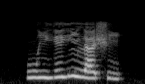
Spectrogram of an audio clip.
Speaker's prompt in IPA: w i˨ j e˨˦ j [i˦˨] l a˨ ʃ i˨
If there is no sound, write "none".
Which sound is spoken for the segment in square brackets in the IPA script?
ĩ˦˨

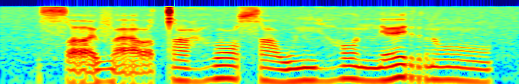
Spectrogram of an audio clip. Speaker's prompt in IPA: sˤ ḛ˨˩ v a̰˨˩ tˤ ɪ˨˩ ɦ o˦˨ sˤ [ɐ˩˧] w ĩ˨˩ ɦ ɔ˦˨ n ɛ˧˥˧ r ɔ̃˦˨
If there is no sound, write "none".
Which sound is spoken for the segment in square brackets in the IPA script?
ɐ˨˩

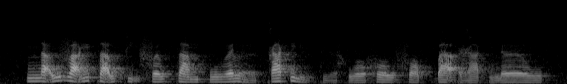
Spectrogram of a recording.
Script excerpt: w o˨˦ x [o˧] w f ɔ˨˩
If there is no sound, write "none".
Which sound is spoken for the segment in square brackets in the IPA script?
o˧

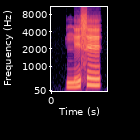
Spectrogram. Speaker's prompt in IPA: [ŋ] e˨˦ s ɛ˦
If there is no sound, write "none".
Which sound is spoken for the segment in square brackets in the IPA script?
ŋ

